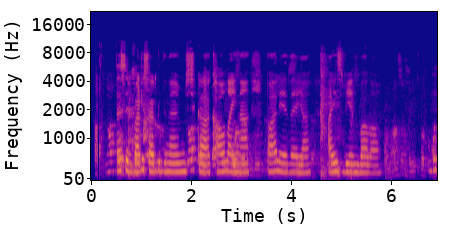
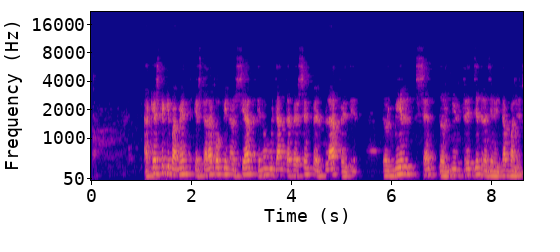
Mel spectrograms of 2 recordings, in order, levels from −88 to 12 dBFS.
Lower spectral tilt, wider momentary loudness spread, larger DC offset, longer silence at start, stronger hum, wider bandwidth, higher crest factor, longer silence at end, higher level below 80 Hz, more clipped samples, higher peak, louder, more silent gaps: second, -5 dB/octave vs -7.5 dB/octave; first, 17 LU vs 9 LU; neither; second, 0.1 s vs 1.05 s; neither; first, 10.5 kHz vs 7.4 kHz; about the same, 20 dB vs 20 dB; about the same, 0 s vs 0 s; second, -74 dBFS vs -68 dBFS; neither; about the same, -6 dBFS vs -6 dBFS; about the same, -25 LUFS vs -25 LUFS; neither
